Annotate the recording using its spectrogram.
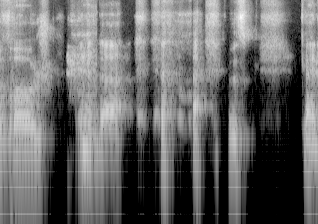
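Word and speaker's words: Vosges: pronounce them correctly i i thought they were known as the voz geez not the voge and uh it was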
